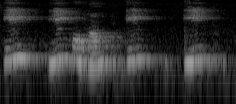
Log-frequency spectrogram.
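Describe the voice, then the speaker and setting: A woman with a fairly high voice teaches pronunciation at a very slow, patient pace. She spells out words and repeats them. Her voice sounds far from the microphone in a strongly echoing room. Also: mellow, muffled recording. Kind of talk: slow spoken lesson. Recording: very echoey room, voice from off the mic.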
